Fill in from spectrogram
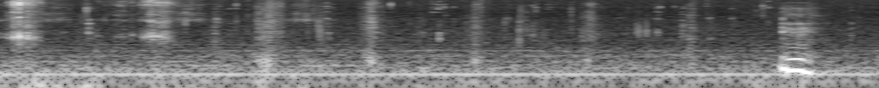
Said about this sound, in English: You should have put it close to the mic when you dunked it. I want to hear that squish. I'll go ahead and chew close to the mic. Here we go.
